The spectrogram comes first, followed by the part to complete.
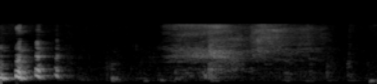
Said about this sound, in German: Einatmen. Ausatmen. Einatmen. Ausatmen. Und jetzt alle. Einatmen.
